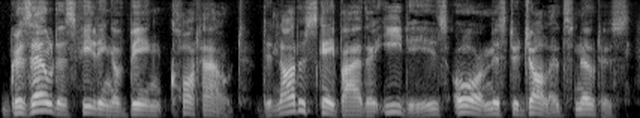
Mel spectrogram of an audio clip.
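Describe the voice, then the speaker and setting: A man narrating a radio horror play with wry humour. His mid-pitched voice moves expressively through each sentence, recorded close and dry. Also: big pitch swings, a little slow, darkish tone, no echo. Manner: wry, storytelling. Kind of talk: scripted radio drama narration.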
